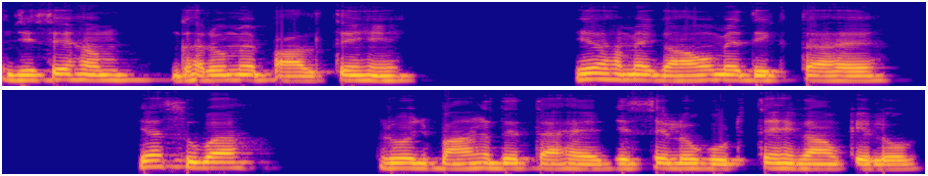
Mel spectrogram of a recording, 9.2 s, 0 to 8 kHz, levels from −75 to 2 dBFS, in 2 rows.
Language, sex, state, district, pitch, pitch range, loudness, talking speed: Hindi, male, Bihar, Lakhisarai, 140 Hz, 130-145 Hz, -13 LUFS, 160 wpm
